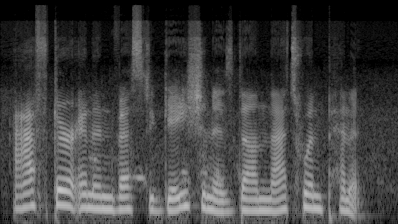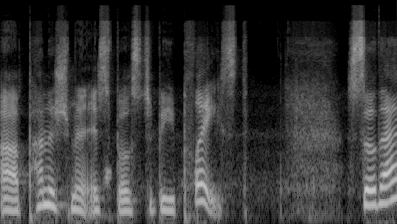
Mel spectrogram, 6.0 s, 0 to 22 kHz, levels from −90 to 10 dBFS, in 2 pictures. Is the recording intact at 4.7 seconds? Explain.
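No. From 4.61 to 5.13 s an echo leak lets a very faint delayed copy of the speech trail behind the original, arriving about 233 ms late and sitting roughly 40 dB below it, so it comes across as a quiet ghostly shadow rather than a clear repeat. The likely cause is a far end playing the call through a loudspeaker, where the echo canceller failed to fully remove what its microphone picked up and sent the remainder back.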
